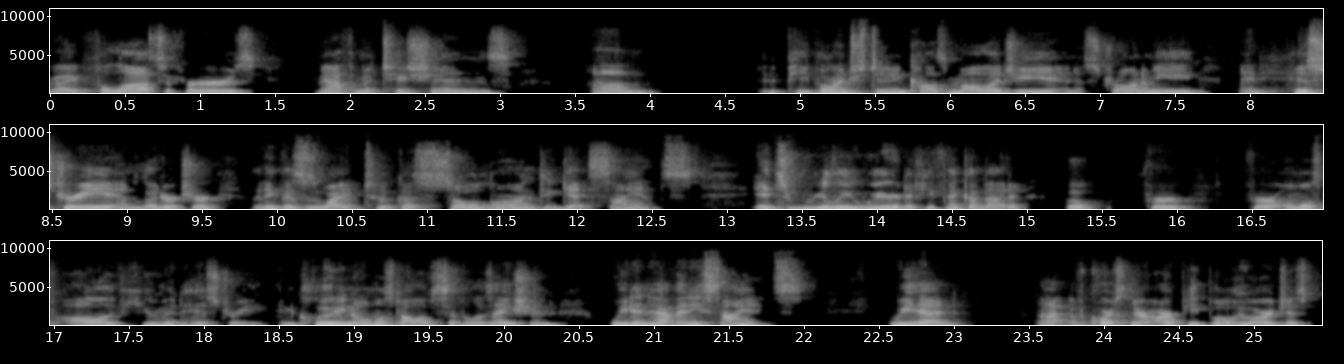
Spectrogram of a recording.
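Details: Adult male speaker; normal speech.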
